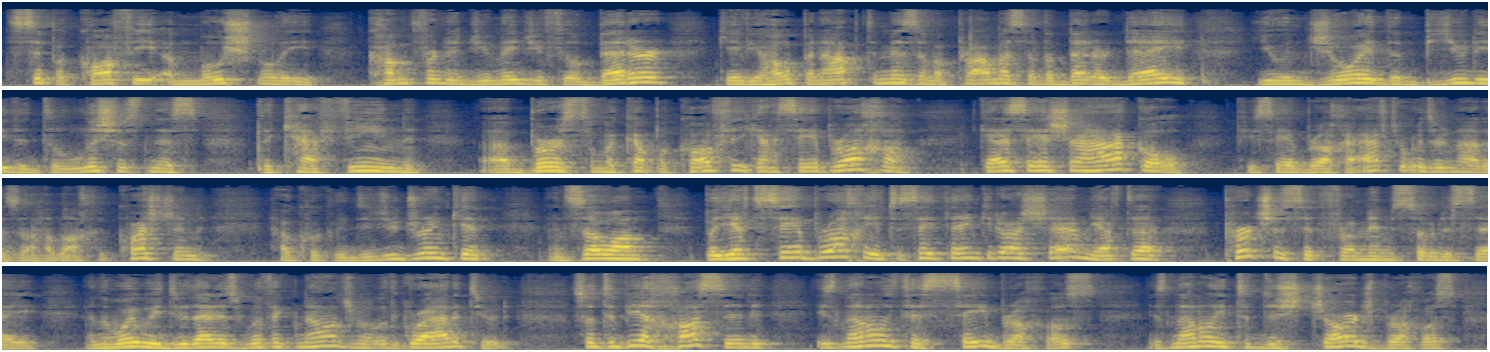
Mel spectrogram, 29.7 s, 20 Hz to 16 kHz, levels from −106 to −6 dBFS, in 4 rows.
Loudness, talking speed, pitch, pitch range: -22 LUFS, 240 wpm, 155 Hz, 135-180 Hz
